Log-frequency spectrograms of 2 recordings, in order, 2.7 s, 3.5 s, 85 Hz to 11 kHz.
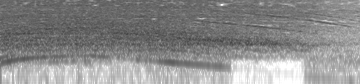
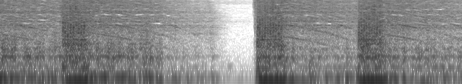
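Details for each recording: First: Corded PROTON D600 screwdriver after repair, rotor bearing screws tightened and weak housing part glued with sealant: clean high motor whine coasting down smoothly, no rattle or buzz. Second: Corded PROTON screwdriver with case open, motor run in short bursts: harsh uneven buzzing rattle over the whine; rotor bearing is loose in its seat and the shaft turns with the outer race.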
